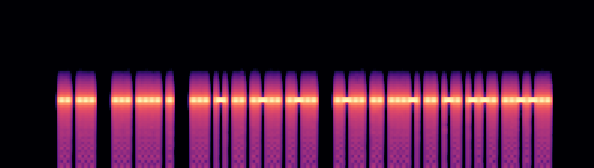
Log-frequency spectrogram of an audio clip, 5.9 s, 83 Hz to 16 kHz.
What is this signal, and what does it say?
Morse code, heard as a keyed tone, about 37 wpm, 700 Hz. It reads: IS SHE STILL LIVING?
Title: Sentences from Top 1100 Words 40wpm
